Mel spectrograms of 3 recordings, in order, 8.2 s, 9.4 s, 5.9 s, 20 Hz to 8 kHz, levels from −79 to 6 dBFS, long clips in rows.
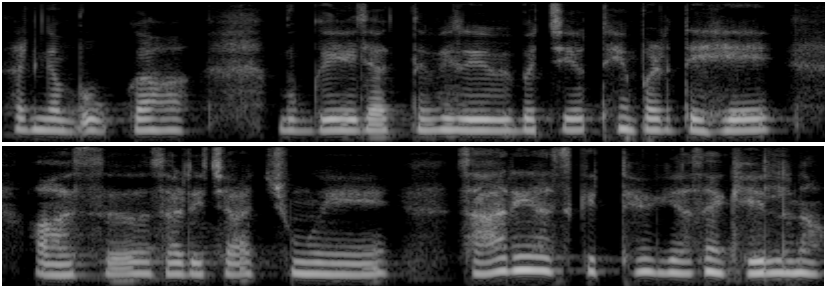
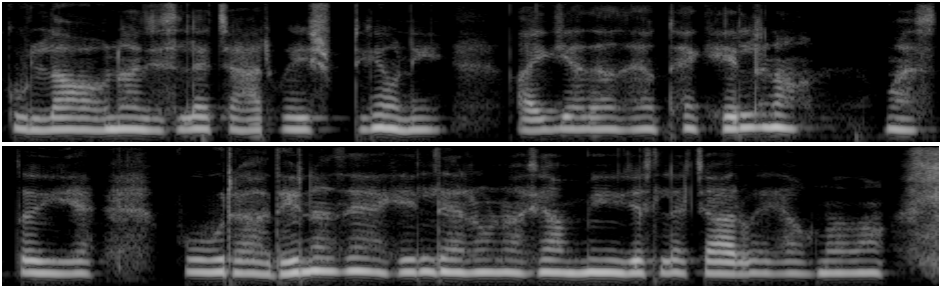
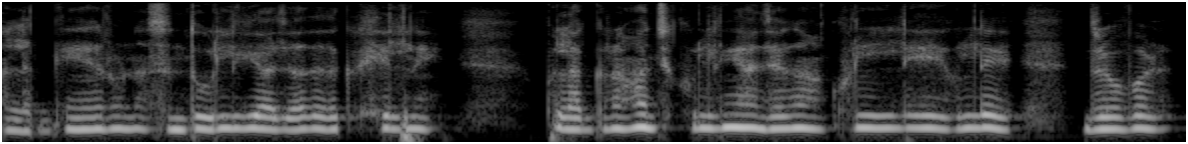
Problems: none marked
